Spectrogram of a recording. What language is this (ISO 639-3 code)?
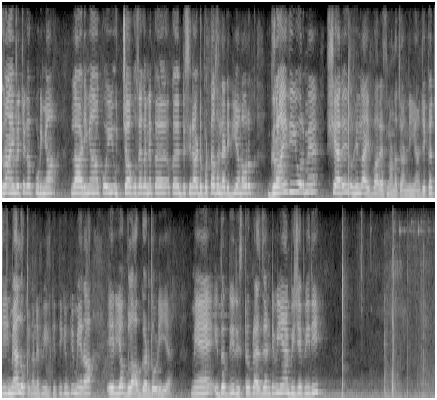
doi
